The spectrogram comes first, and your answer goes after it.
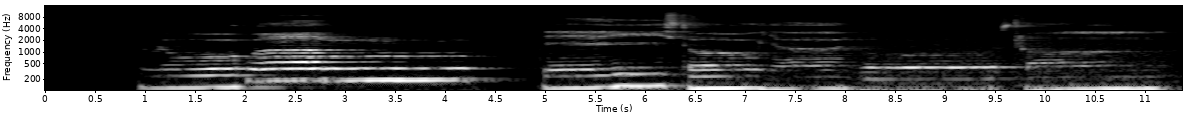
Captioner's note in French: voix d’ambiance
